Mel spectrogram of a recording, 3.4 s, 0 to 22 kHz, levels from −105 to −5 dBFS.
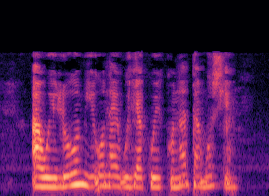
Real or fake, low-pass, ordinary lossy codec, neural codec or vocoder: fake; 7.2 kHz; AAC, 32 kbps; vocoder, 44.1 kHz, 128 mel bands, Pupu-Vocoder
